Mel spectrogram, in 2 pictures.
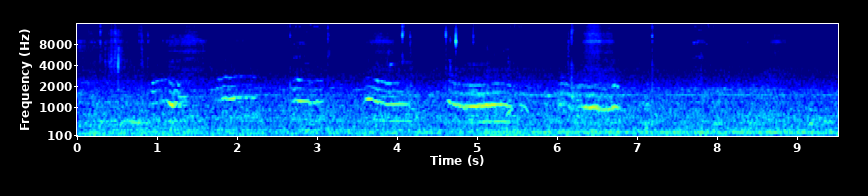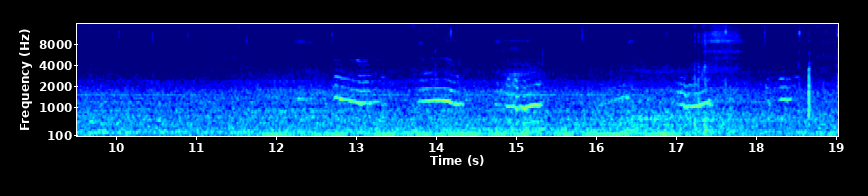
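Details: Stray street cats mewing: short, arched, slightly nasal meows come in loose runs, several in the first seven seconds and another series near the end, over a steady hiss and low hum of outdoor background.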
